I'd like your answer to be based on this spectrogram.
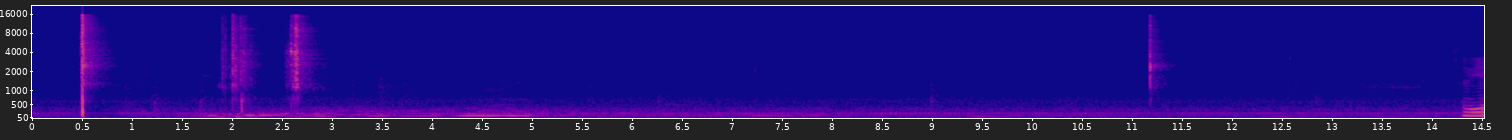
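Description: A P30 SK pistol fitted with a Gray Guns short reset trigger gives a few sharp, isolated clicks, three close together early and one more later, against a quiet low hum.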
